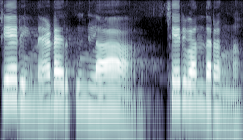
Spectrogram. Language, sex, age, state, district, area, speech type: Tamil, female, 45-60, Tamil Nadu, Erode, rural, spontaneous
